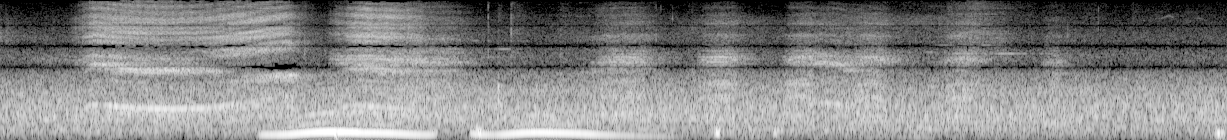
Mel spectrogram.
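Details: Andean cock-of-the-rock at a lek, Paz de las Aves, Ecuador: harsh squawks mixed with two low, arching, moaning notes, then quieter rasps. Other bird whistles and a steady high insect hum continue behind.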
